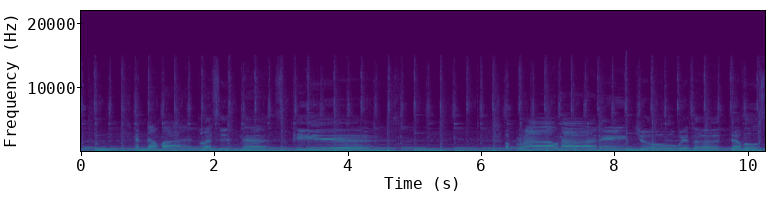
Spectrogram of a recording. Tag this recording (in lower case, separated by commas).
music, background music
